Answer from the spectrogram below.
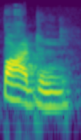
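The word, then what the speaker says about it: pardon: Next, পার্ডন মানে ক্ষমা করুন। এক্ষেত্রে মনে রাখতে হবে এই শব্দ আর লেটারটি সাইলেন্ট, সুতরাং এর উচ্চারণ হবে পার্ডন মানে ক্ষমা করুন।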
